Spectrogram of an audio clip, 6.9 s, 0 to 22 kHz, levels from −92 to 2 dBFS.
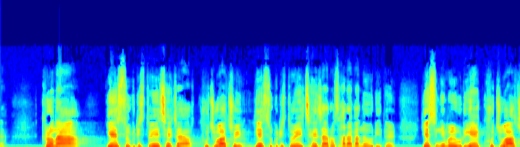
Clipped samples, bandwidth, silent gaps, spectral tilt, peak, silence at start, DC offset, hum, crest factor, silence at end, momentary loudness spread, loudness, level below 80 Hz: under 0.1%; 13.5 kHz; none; -4 dB/octave; 0 dBFS; 0 s; under 0.1%; none; 20 dB; 0 s; 9 LU; -20 LUFS; -48 dBFS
